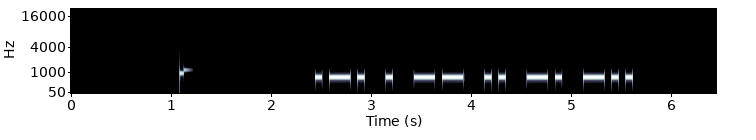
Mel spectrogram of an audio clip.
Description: Morse code, heard as a keyed tone, about 17 wpm, 700 Hz. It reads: REMIND
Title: Six Letter Words - 17wpm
